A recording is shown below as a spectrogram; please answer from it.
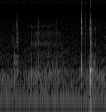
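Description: Plastic parts of a Transformers Masterpiece figure clicking as they are pressed together to snap into place. There is a faint click about a third of a second in, then a sharper click near the end.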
